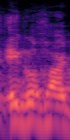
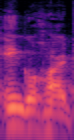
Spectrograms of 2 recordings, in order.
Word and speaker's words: Iglehart: I was Iglehart and Iglehart for 20 years. And yeah. All of a sudden, one of the was like, Iglehart. Oh, that's how you said it.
